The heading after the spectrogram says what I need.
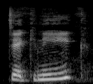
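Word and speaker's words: technique: यहाँ पे k sound को QUE ये अल्टरनेट स्पेलिंग से रिप्रेजेंट किया गया है, ये साउंड कर रहा है इधर k को, because k और C को, because they are French words, they are not English words.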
